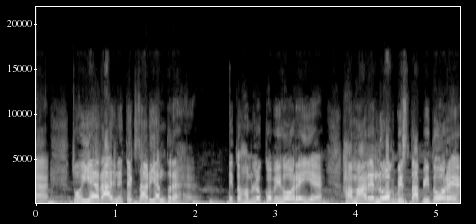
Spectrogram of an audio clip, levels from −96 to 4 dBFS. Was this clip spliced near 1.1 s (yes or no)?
no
